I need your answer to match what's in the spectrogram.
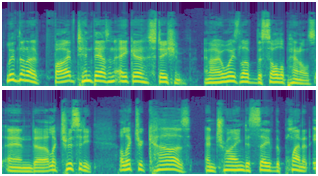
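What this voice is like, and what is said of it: Australian accent. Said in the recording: “my accent might give it away just a tad ... I'm actually from Australia”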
